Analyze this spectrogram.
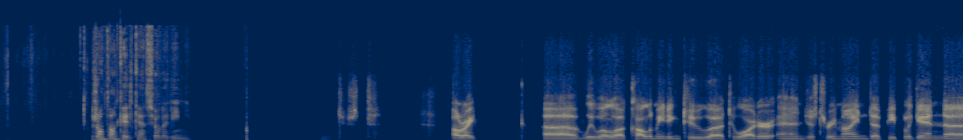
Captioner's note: speaking French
